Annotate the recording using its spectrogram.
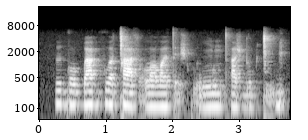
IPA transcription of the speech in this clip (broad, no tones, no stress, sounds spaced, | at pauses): ɨ ɡ o ɡ͡b a ɡ xʷ ɐ ǀ a s o̰ lˠ ɵ lˠ e t ḛ ʃ kʷ ḛ w ŋ͡m u m tʰ a ʃ d u kʷ ǀ ḭ ɡ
